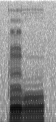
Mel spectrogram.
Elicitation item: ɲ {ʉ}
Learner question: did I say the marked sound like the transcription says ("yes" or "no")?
no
